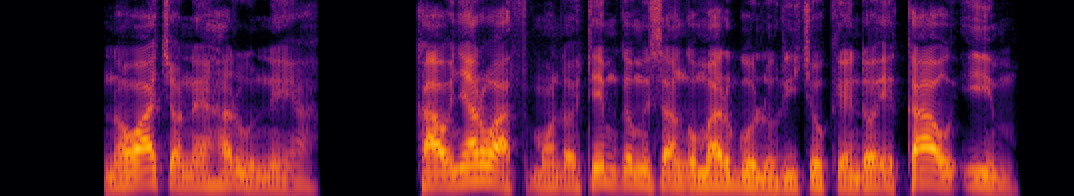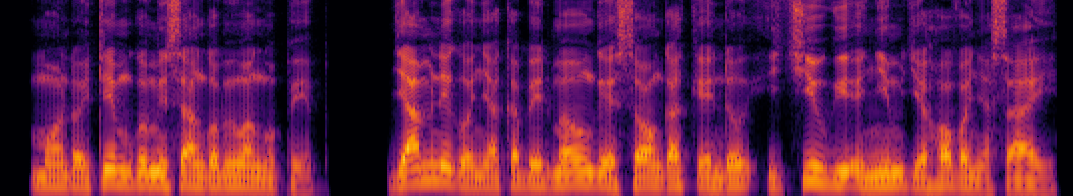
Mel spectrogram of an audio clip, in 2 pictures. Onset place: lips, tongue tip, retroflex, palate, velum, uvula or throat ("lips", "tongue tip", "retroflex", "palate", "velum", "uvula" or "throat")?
tongue tip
